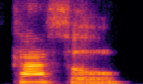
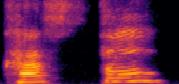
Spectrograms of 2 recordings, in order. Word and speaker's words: castle: In this, you don't pronounce the, let's see, because we don't pronounce letter T. So it's castle. Instead of castle, Okay, castle.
